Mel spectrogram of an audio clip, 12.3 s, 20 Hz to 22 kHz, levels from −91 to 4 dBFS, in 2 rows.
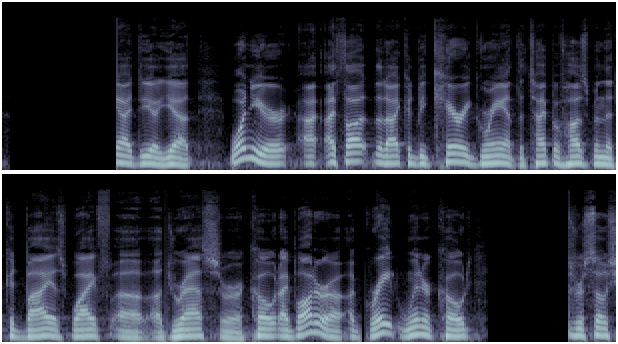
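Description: At 0.53 s, after about half a second of silence, the output device appears to have been asleep. The first 0.62 s of speech, up to 1.15 s, is swallowed, and the voice bursts in mid-sound with no onset. On a waveform the trace jumps from a flat line straight to speech level. A spectrogram shows energy starting abruptly across all bands instead of building up.

At 7.77 s a 23 ms hole cuts the speech, and at 9.73 s a 46 ms one does the same. They are most likely Bluetooth dropouts, in which audio packets reached the headphones too late and were discarded. The lengths fit one lost packet and two lost packets. Each is heard as a brief gap, and the speech resumes further along, as if it had kept playing. Both show as vertical gaps in the waveform and the spectrogram.

At 11.22 s the clipped start after a pause happens again, this time after a pause of only 0.3 s. About 0.59 s is lost, up to 11.81 s. 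The attack is truncated in the same way and looks the same: a hard vertical edge where the trace restarts.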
